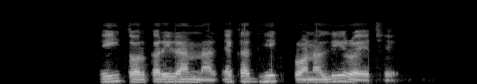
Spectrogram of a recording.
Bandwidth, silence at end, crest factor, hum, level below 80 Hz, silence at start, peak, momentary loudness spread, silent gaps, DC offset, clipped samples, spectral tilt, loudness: 7.6 kHz; 0.85 s; 16 dB; none; -56 dBFS; 1 s; -6 dBFS; 7 LU; none; under 0.1%; under 0.1%; -6.5 dB/octave; -22 LUFS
